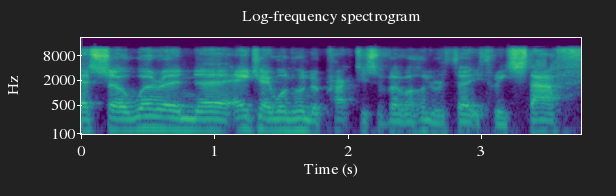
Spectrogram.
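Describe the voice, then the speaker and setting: With a Yorkshire accent, a man talks at a very fast pace. His pitch is medium, and the background is quiet. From Yorkshire, northern England. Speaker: architect, office head. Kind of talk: interview answers. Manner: hesitant, many fillers.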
